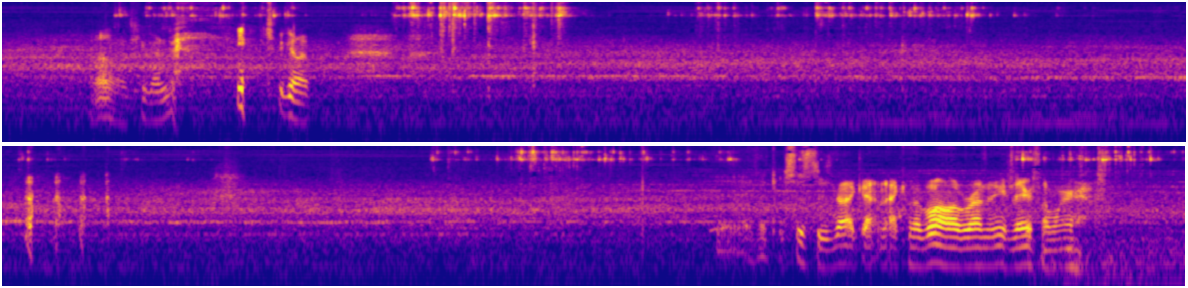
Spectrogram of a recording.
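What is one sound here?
A cat yowls and meows nearby.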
